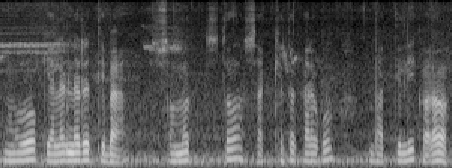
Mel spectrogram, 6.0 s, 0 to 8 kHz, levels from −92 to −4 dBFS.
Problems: low volume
